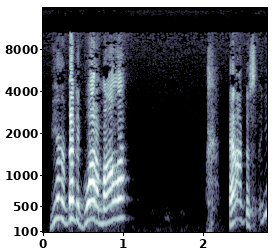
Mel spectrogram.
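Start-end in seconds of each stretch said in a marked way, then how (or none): 0.1-1.1 high, loud shouted question; raised, carrying voice; calling across store. Acted. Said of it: "my brother from across the store".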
